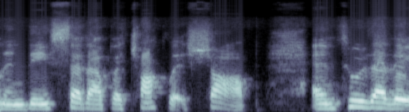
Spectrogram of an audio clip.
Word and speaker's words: Chocolat: guys watched that movie chocola it's like chocolate but it's french chocolate i think that's how they say it but it's one of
